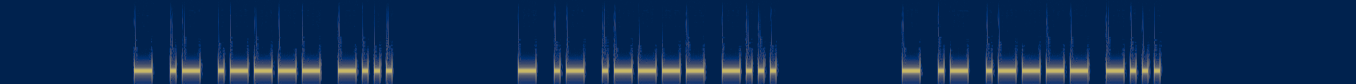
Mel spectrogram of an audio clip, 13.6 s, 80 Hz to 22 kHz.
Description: Morse code, heard as a keyed tone, about 21 wpm, 700 Hz. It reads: TA1B TA1B TA1B
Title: DXCC-100 Call Signs - 4 Characters - Repeated 3x - 20wpm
